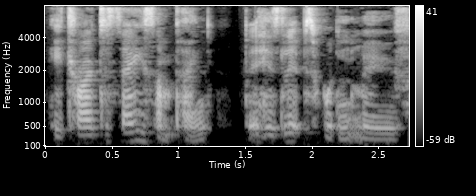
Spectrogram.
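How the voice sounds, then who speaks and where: Bright, lively English woman reading a story. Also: sits low, moderate pace, breathy edge, poor audio. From England. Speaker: storybook reader. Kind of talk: expressive scripted children's story narration.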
